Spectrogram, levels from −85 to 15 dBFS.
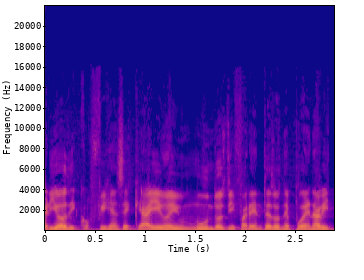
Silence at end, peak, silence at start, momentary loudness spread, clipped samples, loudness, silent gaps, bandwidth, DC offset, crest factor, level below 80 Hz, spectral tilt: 0 s; -6 dBFS; 0 s; 7 LU; under 0.1%; -23 LUFS; none; 14 kHz; under 0.1%; 16 dB; -44 dBFS; -6.5 dB/octave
